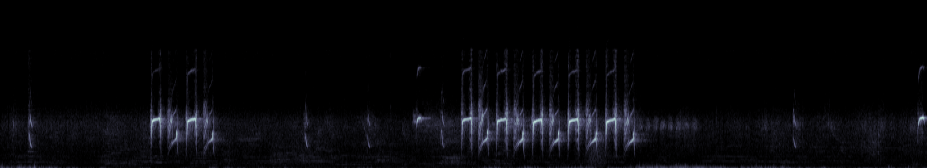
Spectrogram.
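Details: Javan munia song meant as a lure to get the bird singing: scattered high chips and two bursts of rapid, bright rising whistled notes, over intermittent low thumps and rumbling background noise.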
